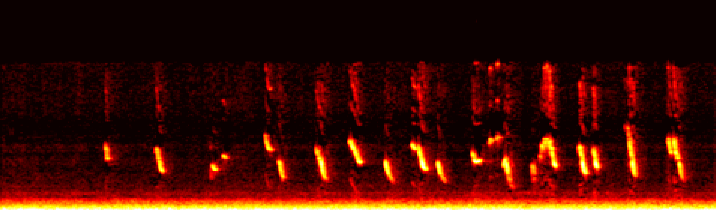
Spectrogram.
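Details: Saffron finch in the wild giving a steady series of sharp, high chirped notes, sometimes doubled, continuing throughout over heavy low-pitched rumbling noise.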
